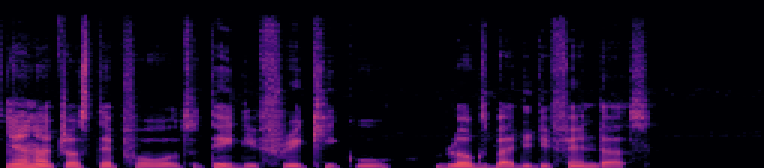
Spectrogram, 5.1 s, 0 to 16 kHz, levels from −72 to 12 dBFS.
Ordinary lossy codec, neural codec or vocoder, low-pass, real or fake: none; none; 14.4 kHz; real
